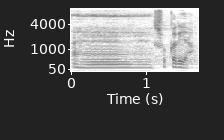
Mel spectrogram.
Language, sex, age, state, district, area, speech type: Sindhi, male, 45-60, Gujarat, Kutch, rural, spontaneous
